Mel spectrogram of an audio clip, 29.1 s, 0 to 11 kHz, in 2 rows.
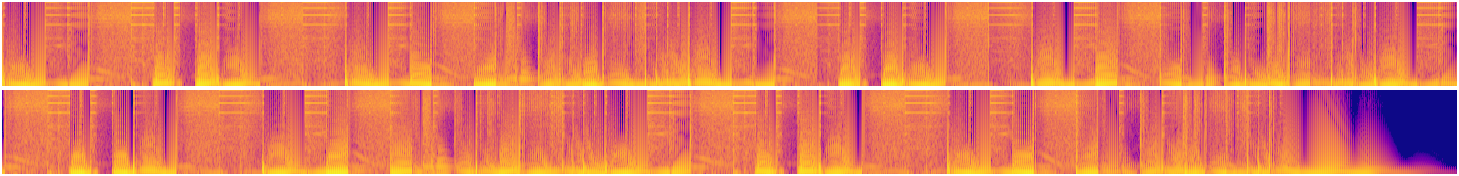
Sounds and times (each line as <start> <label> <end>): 0.0 heavily distorted drumloop beat 27.8
0.0 bass 29.1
